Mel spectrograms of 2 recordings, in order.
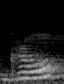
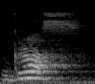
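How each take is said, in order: First: "gros" with silent s; masculine pronunciation. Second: "grosse" with sounded s; feminine pronunciation. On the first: Teacher modelling the masculine form, "gros" without final s. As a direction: end "gros" on a rising o. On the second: Teacher modelling the feminine form, "grosse" with final s. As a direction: close "grosse" on an s. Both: Shown as a demonstration.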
